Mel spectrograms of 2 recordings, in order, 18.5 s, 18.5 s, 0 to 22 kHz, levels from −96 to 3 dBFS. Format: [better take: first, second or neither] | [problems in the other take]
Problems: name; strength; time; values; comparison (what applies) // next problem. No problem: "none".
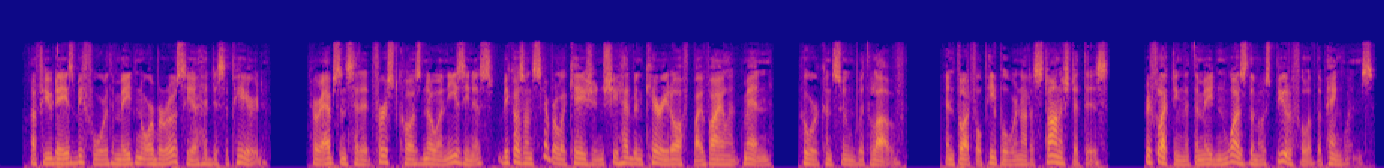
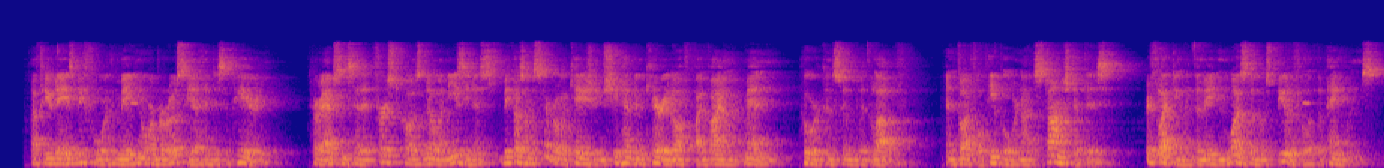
first | background sound (Wind instrument, woodwind instrument); 19 dB below the speech // room echo; dies away in 0.8 s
